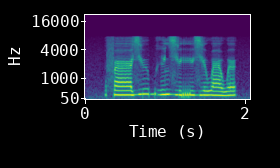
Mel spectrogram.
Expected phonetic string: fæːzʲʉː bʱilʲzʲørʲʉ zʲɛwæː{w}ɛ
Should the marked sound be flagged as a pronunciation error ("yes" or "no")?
no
